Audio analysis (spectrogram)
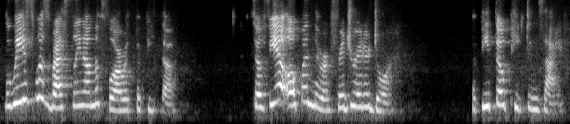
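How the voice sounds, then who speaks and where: A woman teacher reading a children's story aloud with expressive, deliberate narration. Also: high-pitched.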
